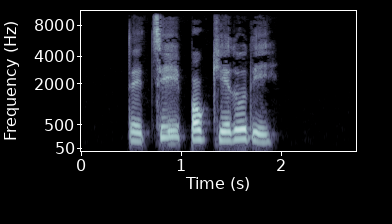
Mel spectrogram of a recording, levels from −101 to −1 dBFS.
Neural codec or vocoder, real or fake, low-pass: none; real; 9.9 kHz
